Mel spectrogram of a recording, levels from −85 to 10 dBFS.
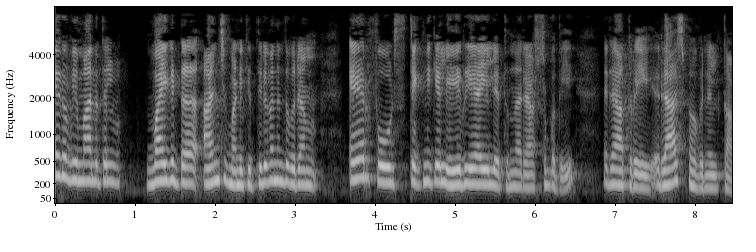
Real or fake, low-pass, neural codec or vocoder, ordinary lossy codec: fake; 7.2 kHz; codec, 16 kHz, 4 kbps, FreqCodec, larger model; MP3, 48 kbps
